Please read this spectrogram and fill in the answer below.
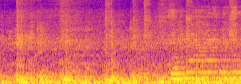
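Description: Loud, steady low rumble of air buffeting the microphone, most likely from a pedestal fan blowing beside it, with an indistinct outdoor crowd beneath.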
